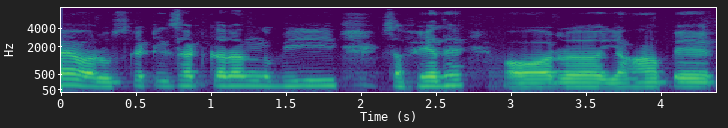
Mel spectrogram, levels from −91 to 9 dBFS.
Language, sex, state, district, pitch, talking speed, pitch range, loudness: Hindi, male, Chhattisgarh, Bilaspur, 135 Hz, 165 wpm, 120-145 Hz, -23 LUFS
